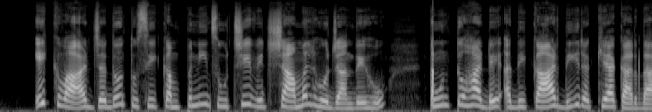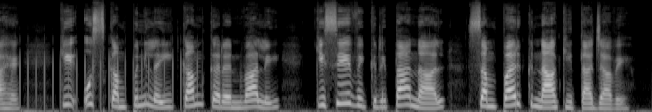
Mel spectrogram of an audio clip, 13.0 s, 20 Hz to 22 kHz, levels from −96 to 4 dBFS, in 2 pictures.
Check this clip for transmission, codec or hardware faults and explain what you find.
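Three faults are audible in this speech clip: two bursts of corrupted compressed data and one stretch of regular clicking.

Damaged data in the compressed stream occurs at 2.10 to 2.13 s, between "ਤੁਸੀਂ ਕੰਪਨੀ" and "ਸੂਚੀ ਵਿੱਚ ਸ਼ਾਮਲ ਹੋ", and again at 4.34 s, after "ਸ਼ਾਮਲ ਹੋ ਜਾਂਦੇ ਹੋ" and before "ਤੁਹਾਡੇ ਅਧਿਕਾਰ ਦੀ ਰੱਖਿਆ". Corrupted bytes made the decoder misread those frames and lose its place until it found the next valid frame header. The result is a short chirp or blip: the first lasts a few tens of milliseconds, and the second is an instant glitch.

A train of clicks runs from 6.40 to 8.51 s, starting after "ਤੁਹਾਡੇ ਅਧਿਕਾਰ ਦੀ ਰੱਖਿਆ" and ending before "ਕਰਨ ਵਾਲੇ ਕਿਸੇ". Some outside source, likely electrical interference or a faulty connection or power supply, kept injecting near-identical pulses at a steady 12.3 per second, around thirty in all. They are about as loud as the speech itself, so they come through as an even ticking over the sound and through its pauses.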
